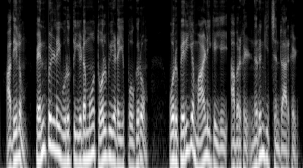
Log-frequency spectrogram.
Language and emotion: Tamil, neutral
